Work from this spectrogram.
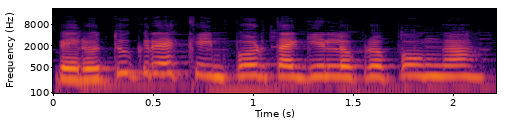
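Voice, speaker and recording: A woman's voice: high voice, moderate pace, a little mellow, soft background music, close to an everyday voice. An actress as a frank, affectionate older Spanish woman. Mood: fond, frank. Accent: Spain. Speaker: actor in an audio drama. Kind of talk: podcast radio drama acting, conversational.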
